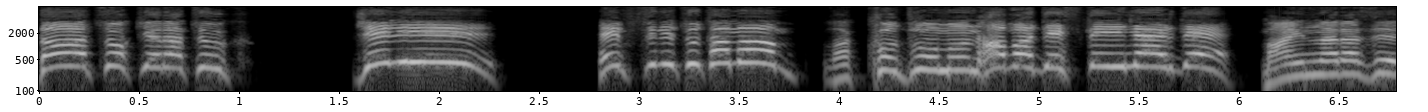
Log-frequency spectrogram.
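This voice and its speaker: Using a put-on character voice, a man speaks at a moderate pace with an extremely high pitch. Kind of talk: video game dubbing. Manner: shouted combat callouts.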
